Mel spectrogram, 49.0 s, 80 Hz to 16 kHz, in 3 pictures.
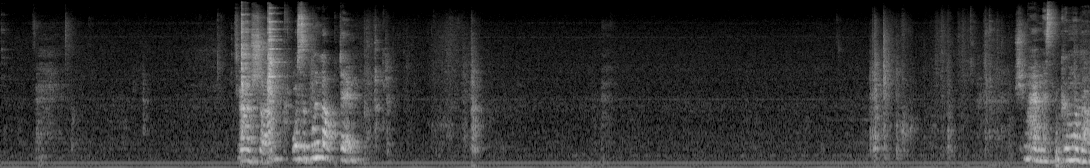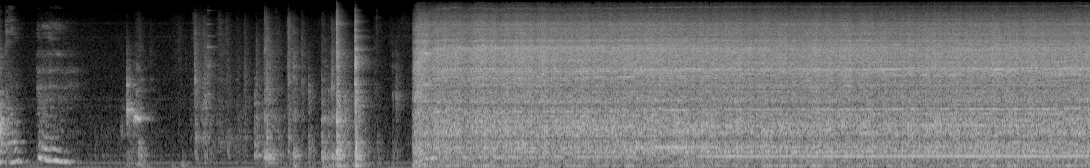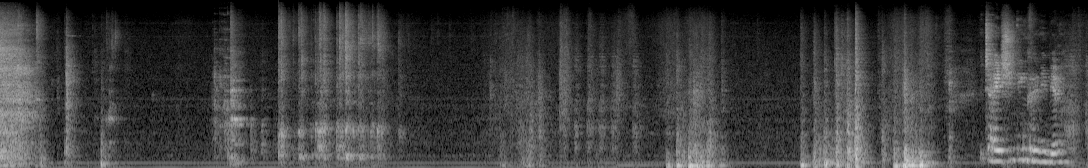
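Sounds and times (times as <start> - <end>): electric blender whirring: 22.5 - 33.5.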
